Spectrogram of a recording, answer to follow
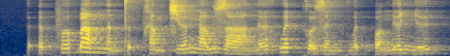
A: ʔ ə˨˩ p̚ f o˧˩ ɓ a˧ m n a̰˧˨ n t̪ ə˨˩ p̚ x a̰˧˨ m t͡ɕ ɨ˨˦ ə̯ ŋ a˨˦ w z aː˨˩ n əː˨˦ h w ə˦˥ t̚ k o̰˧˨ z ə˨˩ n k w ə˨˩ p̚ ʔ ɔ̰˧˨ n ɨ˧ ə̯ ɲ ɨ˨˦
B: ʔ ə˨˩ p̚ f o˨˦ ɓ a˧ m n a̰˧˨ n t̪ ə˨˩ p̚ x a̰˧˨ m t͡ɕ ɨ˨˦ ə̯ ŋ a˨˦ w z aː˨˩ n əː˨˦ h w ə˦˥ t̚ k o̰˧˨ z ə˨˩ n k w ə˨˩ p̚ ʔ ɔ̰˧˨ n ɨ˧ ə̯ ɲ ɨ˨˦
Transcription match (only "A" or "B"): B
